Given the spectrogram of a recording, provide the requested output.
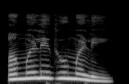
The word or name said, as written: ಅಮಳಿಧುಮಳಿ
